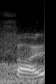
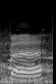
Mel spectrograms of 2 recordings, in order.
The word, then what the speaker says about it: Phở: f f fo so obviously it's not Foe and I do call it that sometimes by accident even though I've been eating fur since 2003 um and I'll tell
